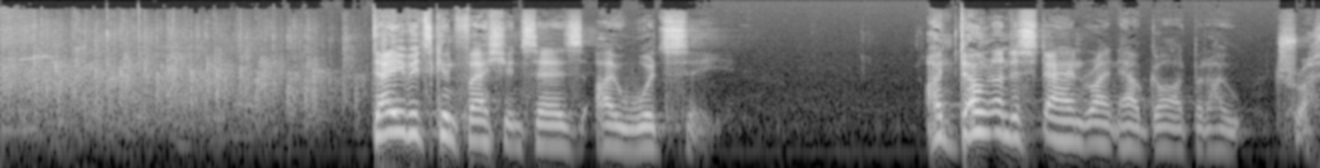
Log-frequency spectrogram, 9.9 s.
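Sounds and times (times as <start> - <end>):
audience applause: 0.0 - 2.8
speech: 2.8 - 5.4, 7.0 - 9.8.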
